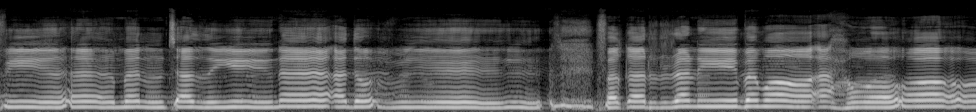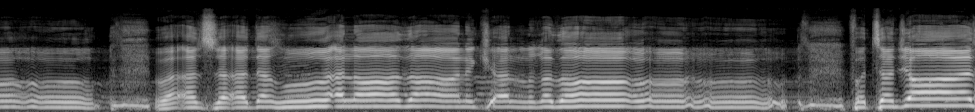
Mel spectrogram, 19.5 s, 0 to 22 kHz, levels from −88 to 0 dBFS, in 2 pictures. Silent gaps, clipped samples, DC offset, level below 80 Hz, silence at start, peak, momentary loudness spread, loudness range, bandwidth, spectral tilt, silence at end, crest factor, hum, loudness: none; under 0.1%; under 0.1%; -64 dBFS; 0 s; -4 dBFS; 10 LU; 4 LU; 13 kHz; -4.5 dB/octave; 0 s; 18 dB; none; -21 LUFS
